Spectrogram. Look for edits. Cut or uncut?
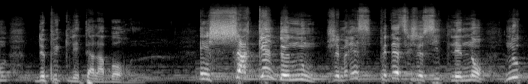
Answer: cut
